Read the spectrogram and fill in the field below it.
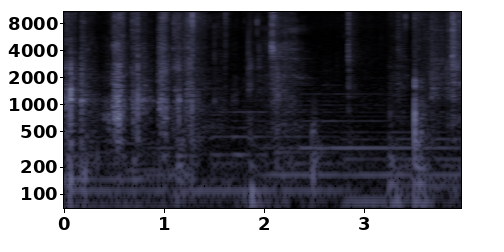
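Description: Scissors trimming card stock for a handmade Christmas card: a string of quick, close snips and soft crunchy cuts in an uneven rhythm, with no talking.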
